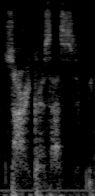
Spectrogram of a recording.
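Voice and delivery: hushed apology; breathy whispered sorry. Real, not acted. Whispering sorry to a viewer so the baby sleeps. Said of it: "in our quiet voices".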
